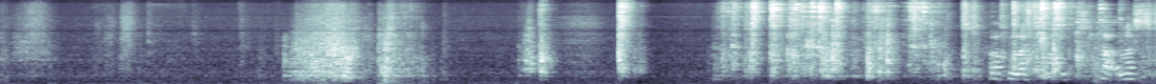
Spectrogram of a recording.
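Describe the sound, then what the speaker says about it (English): Kitchenware clatters and clanks as a baking sheet is pulled out, with metallic rattles of pans and cutlery in bursts, a loud cluster of clanging near the end. "we're just going to get a baking sheet"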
